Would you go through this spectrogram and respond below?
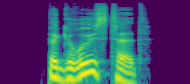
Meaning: inflection of begrüßen: 1. second-person plural preterite 2. second-person plural subjunctive II
- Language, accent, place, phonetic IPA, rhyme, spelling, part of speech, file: German, Germany, Berlin, [bəˈɡʁyːstət], -yːstət, begrüßtet, verb, De-begrüßtet.ogg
